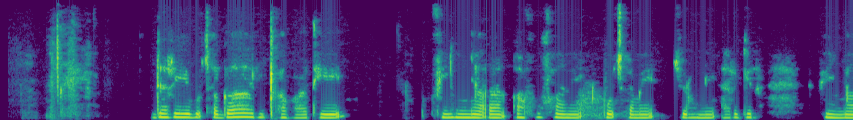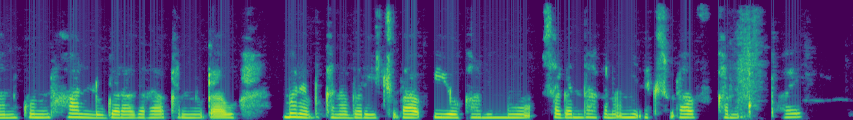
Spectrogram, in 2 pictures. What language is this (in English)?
Oromo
